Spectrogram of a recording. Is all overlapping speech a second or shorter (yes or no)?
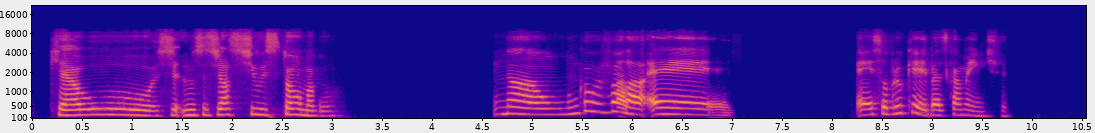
yes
